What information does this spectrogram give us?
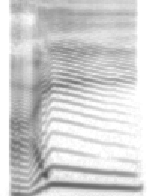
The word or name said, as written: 挨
